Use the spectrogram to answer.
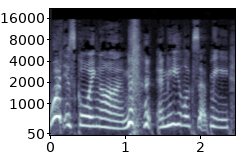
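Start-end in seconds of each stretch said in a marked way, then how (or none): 0.0-1.1 fed-up, exasperated, at wit's end tone. Stopping the line and turning to the man behind, retelling an exasperated question. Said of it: "I'm just exasperated at this point".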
